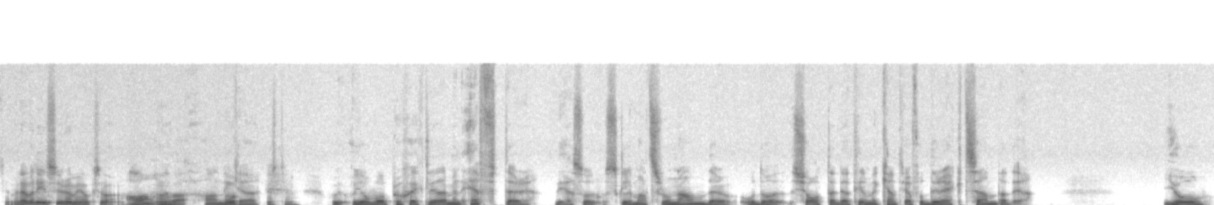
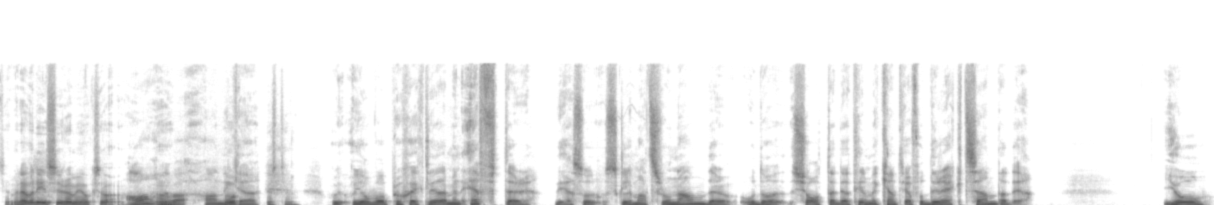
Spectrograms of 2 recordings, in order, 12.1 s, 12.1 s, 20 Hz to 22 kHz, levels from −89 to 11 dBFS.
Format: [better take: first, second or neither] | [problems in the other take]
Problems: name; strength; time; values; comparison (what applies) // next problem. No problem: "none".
second | hiss; faint; throughout; 25 dB below the speech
